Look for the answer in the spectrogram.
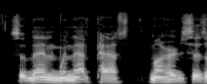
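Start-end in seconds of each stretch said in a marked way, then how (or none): none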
